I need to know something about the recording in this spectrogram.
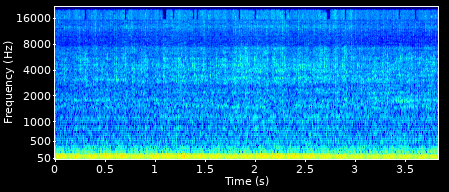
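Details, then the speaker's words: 1976 Ford crew cab Dentside pickup, high 120s thousand miles, started on jumper pack, exhaust broken in half underneath: loud, even idle with steady low rumble, no knocks or misses, good oil pressure; engine healthy, exhaust raw. "it's idling down it's got uh good oil pressure up there it's got fuel that's nice I awesome hell yes it actually sounds good"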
